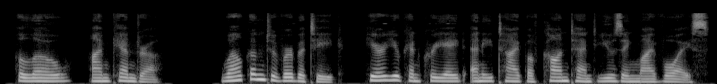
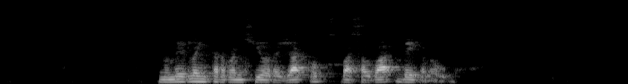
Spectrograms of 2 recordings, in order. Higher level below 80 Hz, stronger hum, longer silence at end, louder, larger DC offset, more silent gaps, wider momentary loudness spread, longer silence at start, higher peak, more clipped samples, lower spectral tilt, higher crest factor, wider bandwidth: first, -60 dBFS vs -68 dBFS; neither; second, 0.1 s vs 1.75 s; first, -24 LUFS vs -27 LUFS; first, 0.1% vs under 0.1%; first, 1.73-2.11 s vs none; second, 7 LU vs 12 LU; second, 0.2 s vs 1.6 s; about the same, -10 dBFS vs -10 dBFS; neither; second, -6 dB/octave vs -9.5 dB/octave; second, 14 dB vs 20 dB; about the same, 12 kHz vs 11.5 kHz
